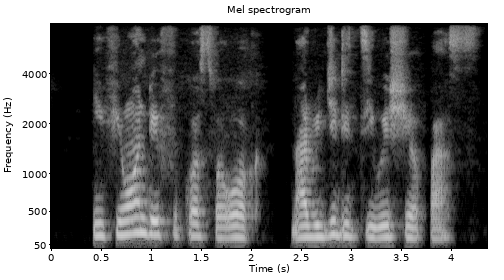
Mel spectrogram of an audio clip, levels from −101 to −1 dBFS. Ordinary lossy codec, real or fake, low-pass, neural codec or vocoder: none; real; none; none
